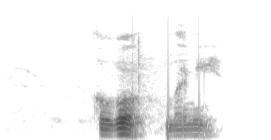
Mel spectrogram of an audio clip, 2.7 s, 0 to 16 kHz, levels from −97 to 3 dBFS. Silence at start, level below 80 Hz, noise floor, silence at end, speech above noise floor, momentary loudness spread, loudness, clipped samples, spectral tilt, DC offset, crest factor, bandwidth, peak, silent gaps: 1 s; -74 dBFS; -88 dBFS; 0.6 s; 51 dB; 19 LU; -37 LUFS; under 0.1%; -8 dB/octave; under 0.1%; 22 dB; 7.8 kHz; -20 dBFS; none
